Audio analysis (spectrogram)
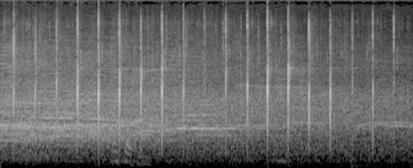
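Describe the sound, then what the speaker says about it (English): Applause at an inaugural reception, a fairly faint, distant crowd with scattered sharp individual claps standing out over a murmuring background of voices. "Give them a round of applause."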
